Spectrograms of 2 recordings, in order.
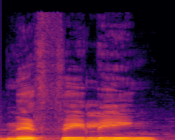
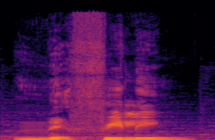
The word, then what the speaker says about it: Nefilim: Después de todo lo contado, ¿qué son de verdad los Nefilim o Nefilim, como en realidad se debería de pronunciar por su origen hebreo?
